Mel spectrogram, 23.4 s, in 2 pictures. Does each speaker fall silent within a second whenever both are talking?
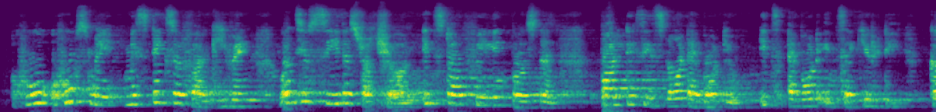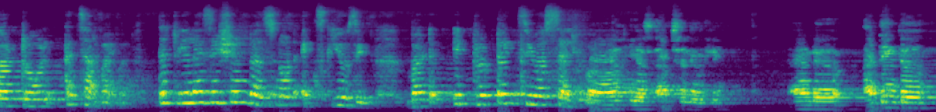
Yes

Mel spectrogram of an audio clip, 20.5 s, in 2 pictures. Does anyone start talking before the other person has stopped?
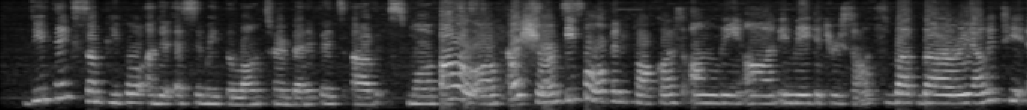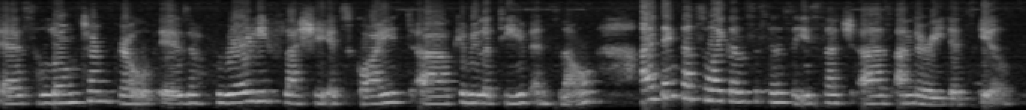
Yes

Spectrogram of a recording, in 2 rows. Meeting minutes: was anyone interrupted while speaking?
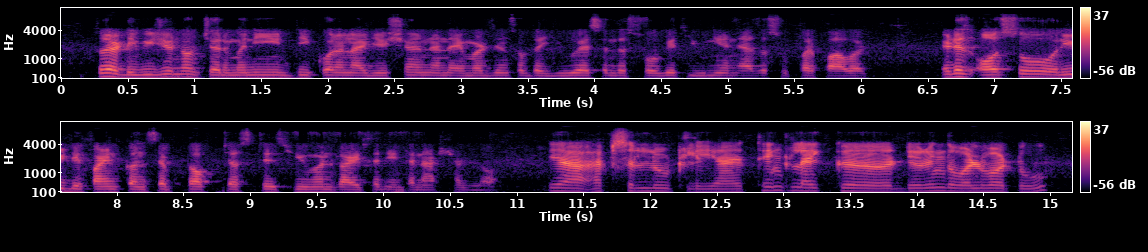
No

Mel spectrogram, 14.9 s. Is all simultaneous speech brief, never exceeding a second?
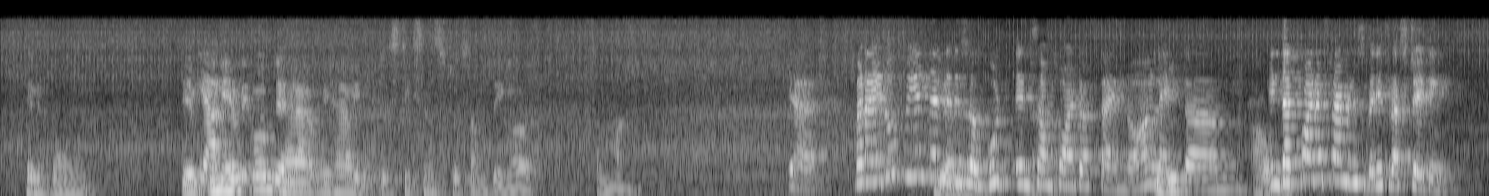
Yes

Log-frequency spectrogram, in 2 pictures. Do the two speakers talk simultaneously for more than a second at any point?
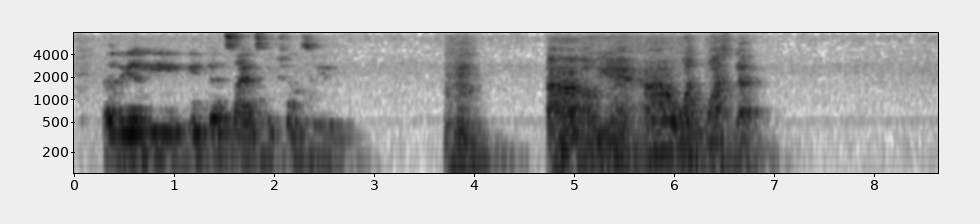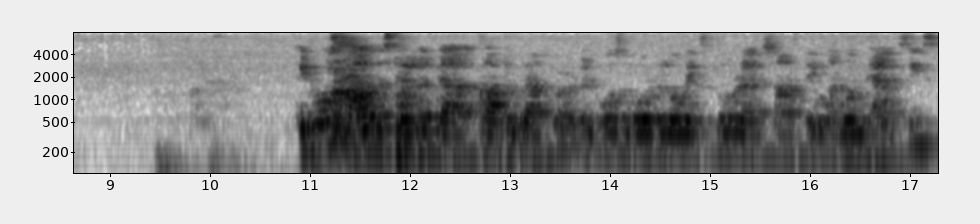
No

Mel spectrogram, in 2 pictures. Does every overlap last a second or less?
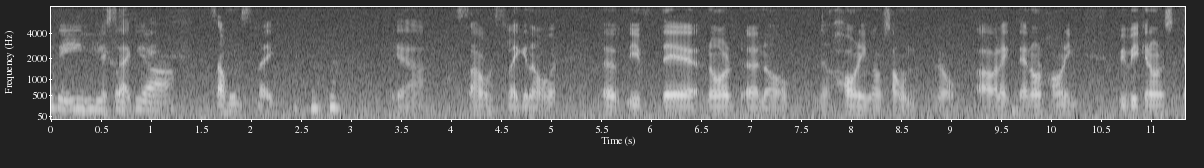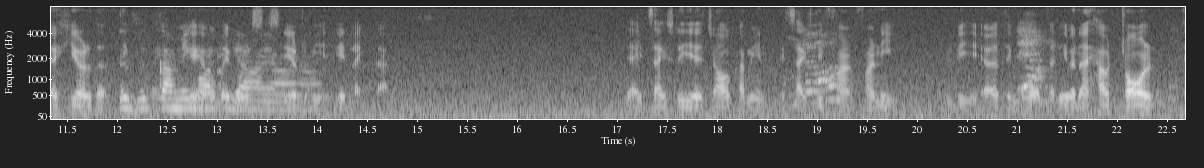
No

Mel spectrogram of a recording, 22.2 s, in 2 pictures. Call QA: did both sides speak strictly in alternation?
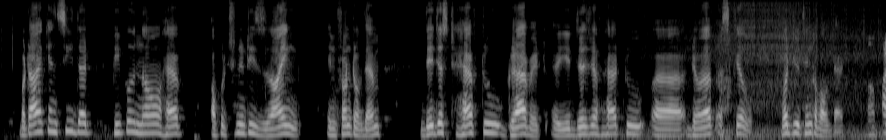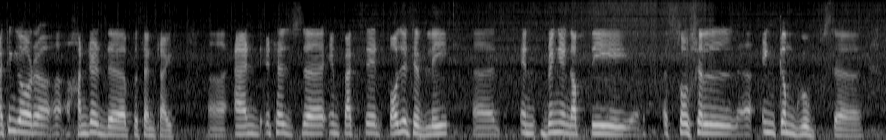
Yes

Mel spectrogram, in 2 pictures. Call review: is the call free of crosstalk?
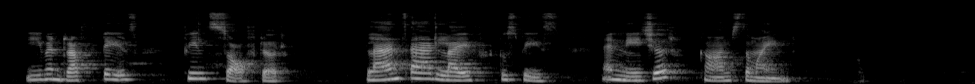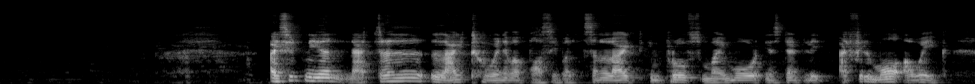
Yes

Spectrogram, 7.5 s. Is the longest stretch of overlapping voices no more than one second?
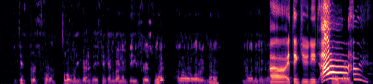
Yes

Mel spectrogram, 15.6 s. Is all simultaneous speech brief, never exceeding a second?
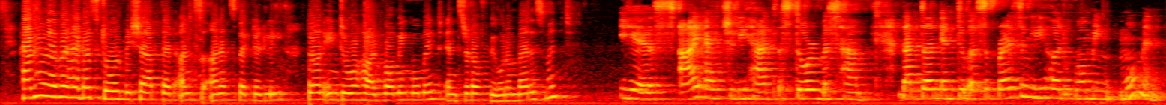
Yes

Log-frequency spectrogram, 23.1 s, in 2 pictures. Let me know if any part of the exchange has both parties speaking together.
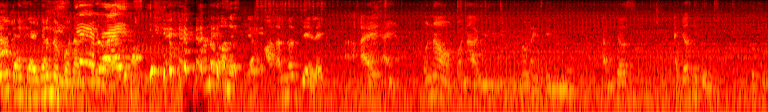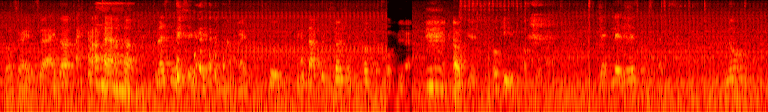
Yes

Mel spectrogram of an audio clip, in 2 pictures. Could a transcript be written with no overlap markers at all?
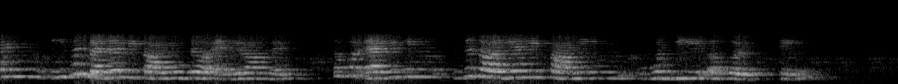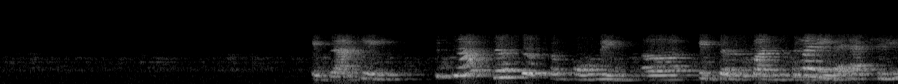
No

